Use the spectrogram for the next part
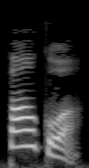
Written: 包裹

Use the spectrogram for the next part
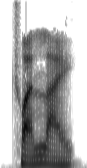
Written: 传来

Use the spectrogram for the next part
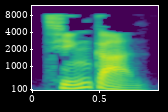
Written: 情感

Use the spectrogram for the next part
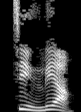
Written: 尽量

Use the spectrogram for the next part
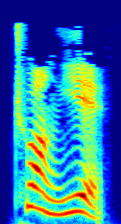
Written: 创业

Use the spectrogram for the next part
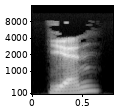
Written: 盐

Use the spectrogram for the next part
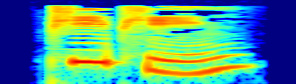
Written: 批评

